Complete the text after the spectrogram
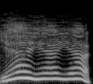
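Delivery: high-pitched placating reply; brushing it off. Retold or imitated. Son retelling his reply to dad's advice, brushing it off. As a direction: rattle off agreement way up high.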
